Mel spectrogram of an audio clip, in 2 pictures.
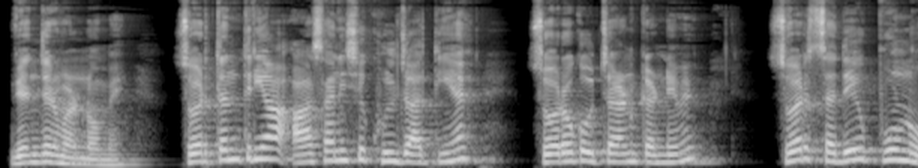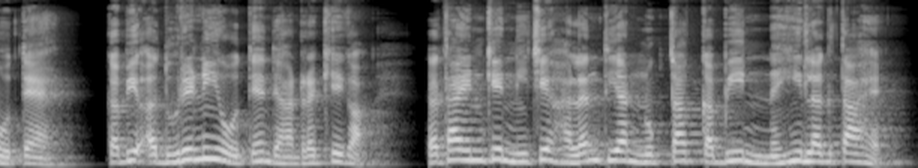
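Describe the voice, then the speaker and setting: A man's voice: fairly high pitch, a little mellow. A male teacher giving an exam prep lesson, often asking his students questions and then answering them himself. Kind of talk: classroom lesson.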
